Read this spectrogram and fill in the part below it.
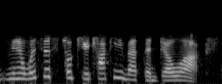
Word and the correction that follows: Doxa: DOXA. No, it's DOXA. D-O-X-A. D-O-X-A.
